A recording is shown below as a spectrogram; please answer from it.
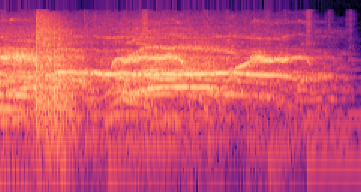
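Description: A class of young children shrieking and cheering over background music. A short burst of noise comes about a quarter second in, and the cheering fades near the end, leaving the music.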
